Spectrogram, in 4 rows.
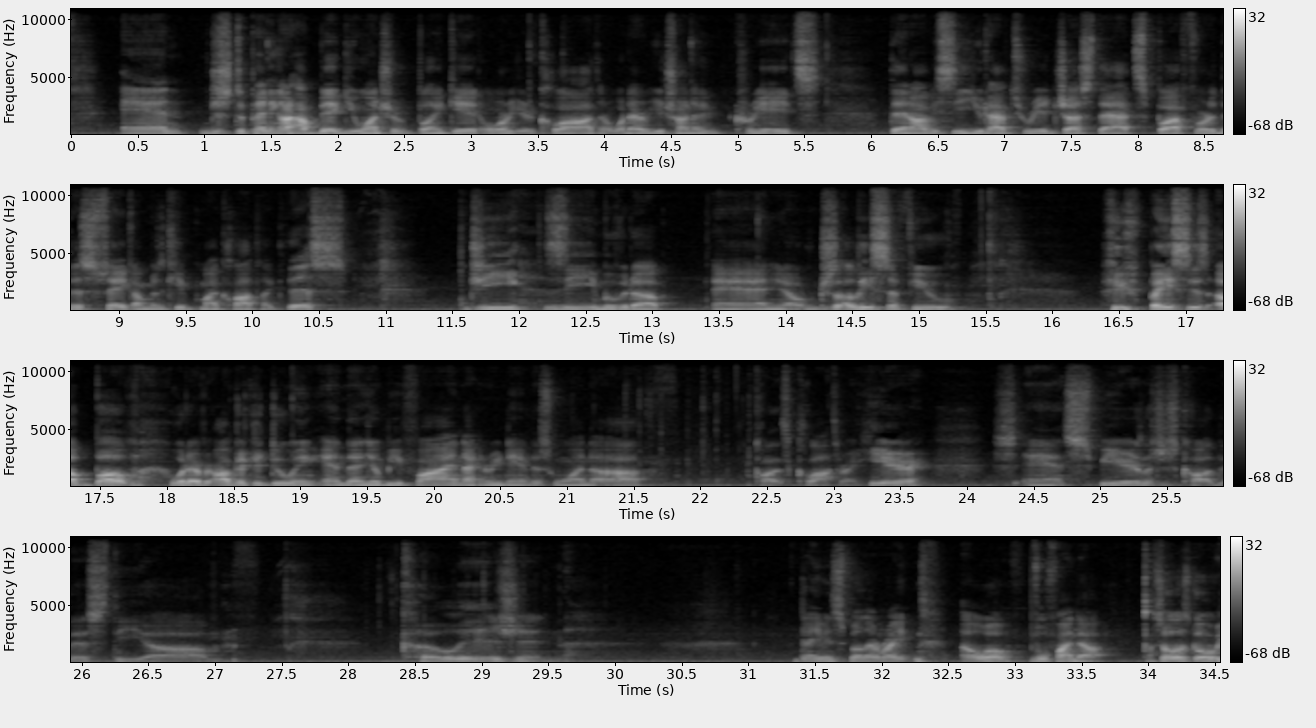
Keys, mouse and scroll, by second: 1.5-3.6 middle drag, 4.6-5.7 middle drag, 11.6 g, 12.1 z, 13.4 click, 13.8-19.0 middle drag, 20.5 click, 20.7-22.4 drag, 23.9 click, 24.9 click, 25.3 click, 27.4-29.5 drag, 28.7 l.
